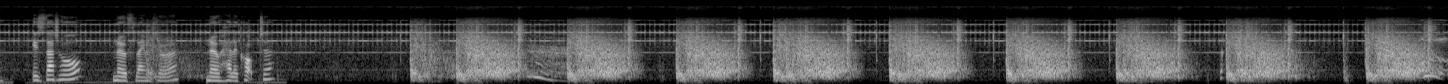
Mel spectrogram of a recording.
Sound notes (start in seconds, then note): 4.7 bam bam bam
